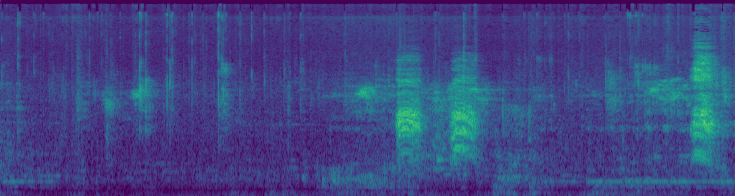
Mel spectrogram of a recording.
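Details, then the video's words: Harsh crow caws, a quick doubled call followed by another a couple of seconds later, with faint chirps and low background noise around them. "Loud noise made by really smart crows"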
